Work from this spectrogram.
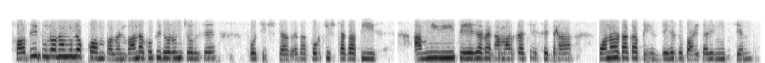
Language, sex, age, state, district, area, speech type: Bengali, female, 45-60, West Bengal, Paschim Medinipur, rural, conversation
